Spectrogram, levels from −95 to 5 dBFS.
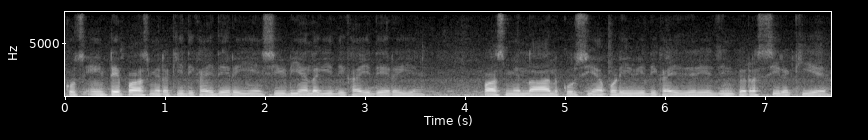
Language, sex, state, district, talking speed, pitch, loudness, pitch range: Hindi, male, Rajasthan, Bikaner, 225 wpm, 130 Hz, -17 LUFS, 125-135 Hz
